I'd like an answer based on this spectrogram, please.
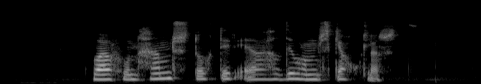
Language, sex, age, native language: Icelandic, male, 11, Icelandic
